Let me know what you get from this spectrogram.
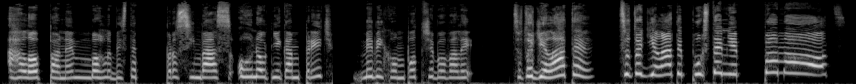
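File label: Czech, female, acting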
